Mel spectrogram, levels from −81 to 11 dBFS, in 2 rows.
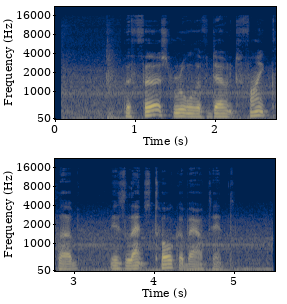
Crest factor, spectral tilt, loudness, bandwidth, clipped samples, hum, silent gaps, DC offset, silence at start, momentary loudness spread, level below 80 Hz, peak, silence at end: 18 dB; -7.5 dB/octave; -22 LUFS; 16 kHz; under 0.1%; none; none; under 0.1%; 0.1 s; 21 LU; -44 dBFS; -4 dBFS; 0 s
